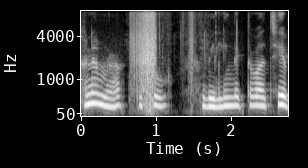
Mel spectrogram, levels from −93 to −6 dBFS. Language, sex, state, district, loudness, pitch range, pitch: Bengali, female, Jharkhand, Sahebganj, -16 LUFS, 195-220 Hz, 210 Hz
